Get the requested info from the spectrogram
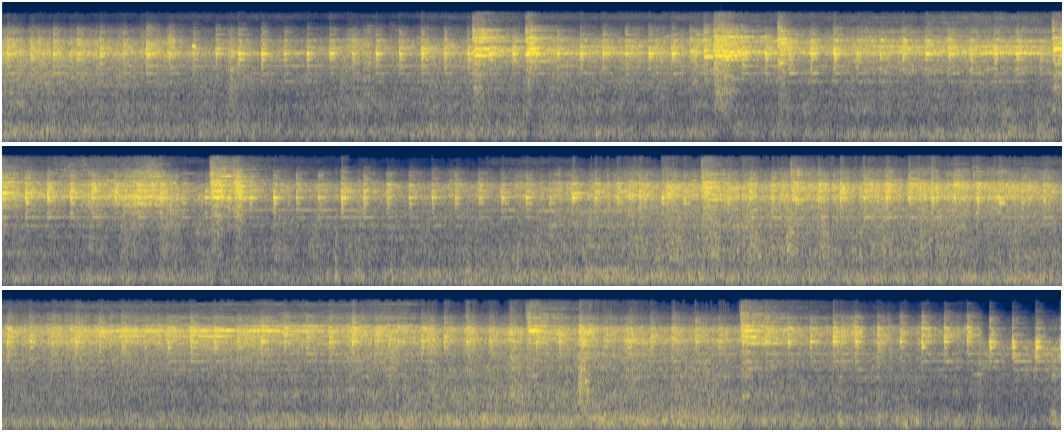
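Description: Freight cars of a long manifest train rolling steadily past close by: a continuous rumble of steel wheels on rail, with occasional sharp clicks as the wheels pass over rail joints.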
